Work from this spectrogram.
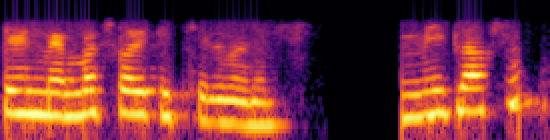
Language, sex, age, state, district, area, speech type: Telugu, female, 18-30, Andhra Pradesh, Srikakulam, urban, conversation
